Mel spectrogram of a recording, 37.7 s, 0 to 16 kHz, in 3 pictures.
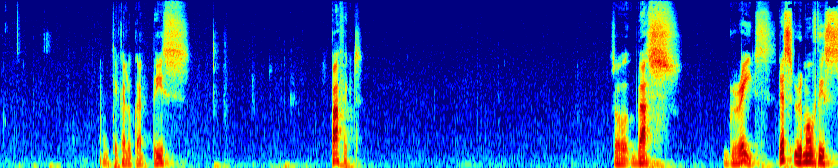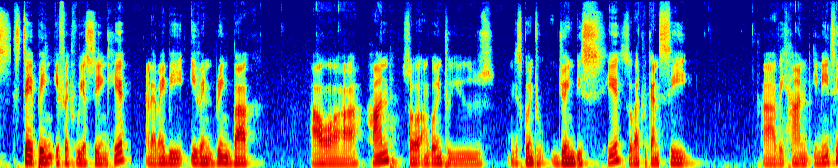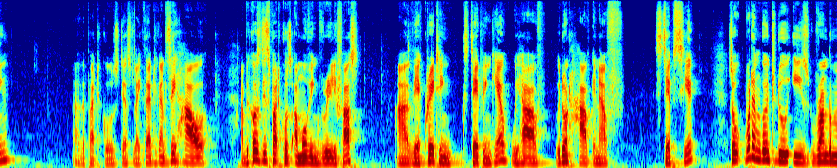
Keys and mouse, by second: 0.2 `, 1.8 ctrl+shift+click, 3.2 space, 3.6 `, 4.3 alt+a, 4.6 `, 5.1 `, 5.6-9.9 `, 11.6 `, 12.7 space, 13.2 space, 13.6 space, 14.1 space, 16.5 click, 17.3 click, 22.0 shift+click, 22.5 g, 23.1 click, 23.7 shift+click, 24.1 g, 24.4 click, 25.0 shift+click, 25.7-28.7 typing, 30.4 space, 30.7 space, 31.2 space, 32.2 `, 36.9 middle click.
